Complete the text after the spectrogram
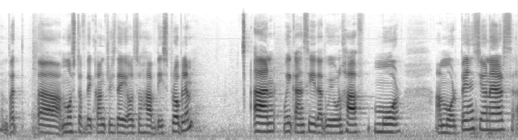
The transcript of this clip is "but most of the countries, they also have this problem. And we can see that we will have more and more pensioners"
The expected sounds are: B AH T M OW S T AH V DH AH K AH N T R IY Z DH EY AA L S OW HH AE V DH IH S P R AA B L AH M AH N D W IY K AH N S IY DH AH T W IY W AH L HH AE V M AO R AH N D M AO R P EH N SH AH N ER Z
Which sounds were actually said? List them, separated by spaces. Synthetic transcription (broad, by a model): B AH T M OW S T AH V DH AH K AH N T R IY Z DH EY AA L S OW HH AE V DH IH S P R AA B L AH M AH N W IY K AH N S IY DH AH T W IY W AH L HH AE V M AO R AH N M AO R P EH N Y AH N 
